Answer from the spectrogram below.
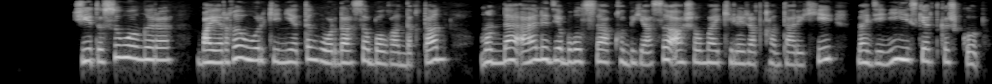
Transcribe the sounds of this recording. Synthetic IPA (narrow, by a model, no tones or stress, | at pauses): ʒ̥et̪ʊsɪwɵŋɪɾɪ | bɑjəɾʁəwɵɾkʲe̞ne̞t̪ɪŋwo̞ɾd̪ɑsəbo̞lˠʁɑnd̪əqt̪ɑn | mʊnd̪ɑʔælɪd̪e̞bo̞lˠsɑqʰʊbijɑsəʔɑʃəlˠmɑjkʲʰe̞le̞ʒɑt̪̚qɑnt̪ʰɑɾijχijmæd̪e̞nijːe̞skʲe̞ɾt̪kʲɪʃkʲʰɵp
